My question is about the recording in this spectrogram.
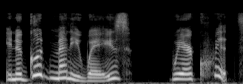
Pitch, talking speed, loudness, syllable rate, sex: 250 Hz, 175 wpm, -17 LUFS, 4.5 syllables/s, female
